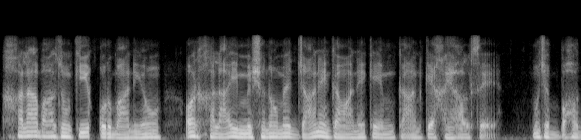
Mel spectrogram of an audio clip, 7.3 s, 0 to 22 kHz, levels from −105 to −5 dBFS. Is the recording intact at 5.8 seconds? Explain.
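No. From 5.50 to 5.86 s, right after "گنوانے کے امکان کے", AMR bit errors corrupt the less protected frame bits at around 5 percent, misplacing excitation pulses. Unlike packet loss, nothing drops out: pitch and level hold while the sound turns hoarse, scratchy and gargly.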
